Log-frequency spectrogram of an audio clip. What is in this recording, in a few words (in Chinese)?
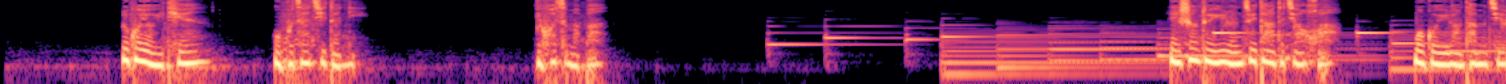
国语 女声 微电影旁白 质朴温馨磁性; 微电影旁白-【自然讲述-伤感走心、坦率真诚】30岁女性情感自白 积极向上|调性走心|亲切甜美|感人煽情|素人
